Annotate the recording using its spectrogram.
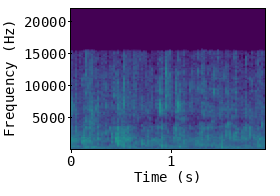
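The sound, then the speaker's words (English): Steady running and splashing water, like a stream poured into a basin, with a broad hiss and irregular bright spatters throughout. No one speaks. “You're splashing.”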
